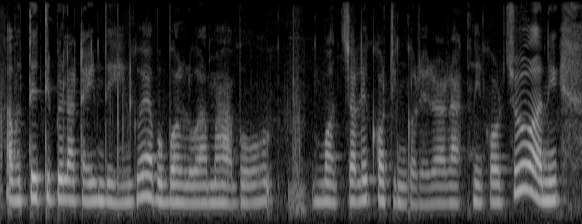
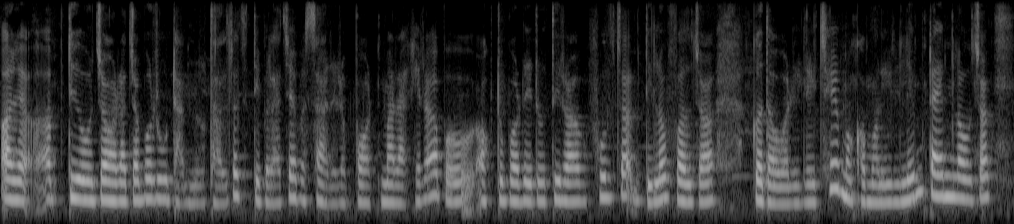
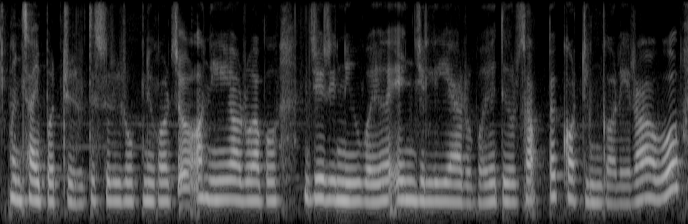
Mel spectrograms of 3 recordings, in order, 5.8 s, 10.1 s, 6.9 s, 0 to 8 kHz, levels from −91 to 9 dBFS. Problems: background sounds at intervals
